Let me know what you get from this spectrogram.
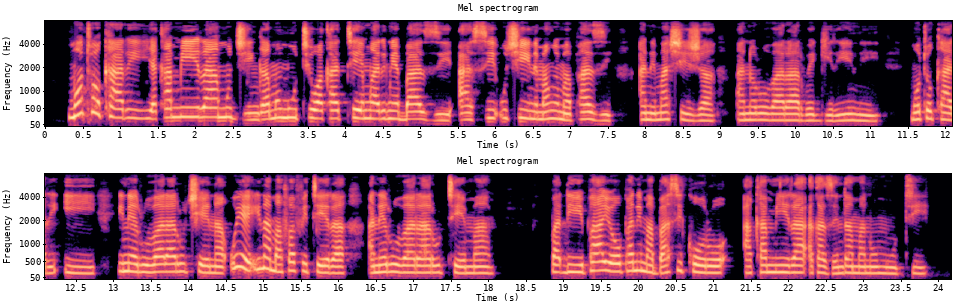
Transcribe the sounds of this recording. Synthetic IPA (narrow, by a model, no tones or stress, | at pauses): mo̞tʰo̞kʰarijakamiramud͡ʒiŋɡamumutʰiwakatʰe̞mwaɾimwe̞ɓaziasiʔut͡ʃiːnemamwe̞mapazi | ane̞maʃiʒa | anoruʋaɾarwe̞ɡʱiriːni | mo̞to̞kariijiine̞ruʋaɾarut͡ʃe̞naʔuje̞ʔinamafafitʰe̞ɾaane̞ruʋaɾaɾutʰe̞ːma | paɗiʋipajo̞pane̞mabʱasikʰo̞ɾo̞ | akʰamiɾaʔakaze̞ndamano̞muːtʰi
